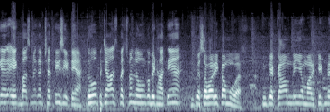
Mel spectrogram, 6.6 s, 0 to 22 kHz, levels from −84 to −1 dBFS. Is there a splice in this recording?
yes; 2 cuts; at 1.6 s, 3.7 s

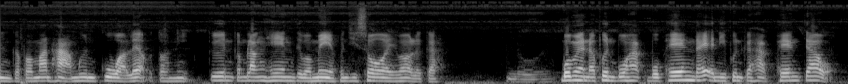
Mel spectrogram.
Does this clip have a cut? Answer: yes; 1 cut; at 2.0 s

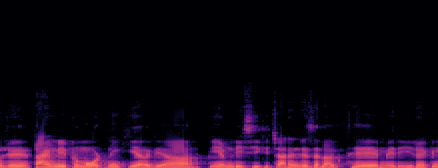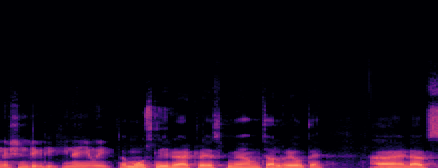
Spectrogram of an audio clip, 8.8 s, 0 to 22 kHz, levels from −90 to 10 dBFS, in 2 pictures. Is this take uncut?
no; 1 cut; at 5.5 s

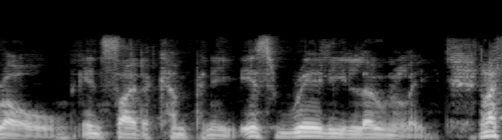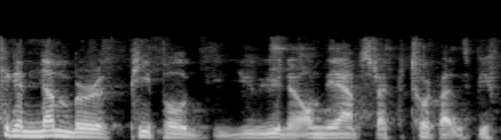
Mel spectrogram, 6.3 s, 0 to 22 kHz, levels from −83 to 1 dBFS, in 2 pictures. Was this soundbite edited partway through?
yes; 1 cut; at 2.8 s

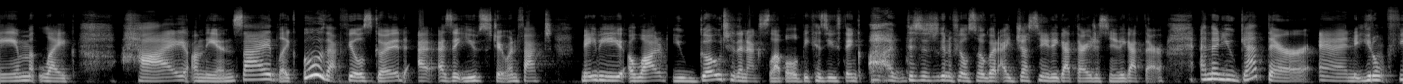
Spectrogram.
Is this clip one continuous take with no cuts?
yes; 0 cuts

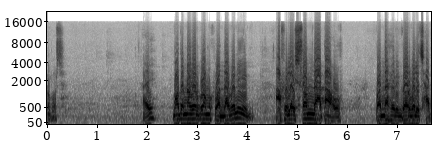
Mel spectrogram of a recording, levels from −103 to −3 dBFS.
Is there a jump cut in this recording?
no; 0 cuts

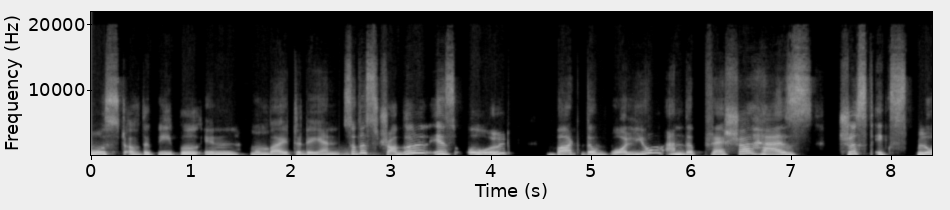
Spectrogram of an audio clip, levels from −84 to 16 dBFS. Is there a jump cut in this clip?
yes; 1 cut; at 2.5 s

